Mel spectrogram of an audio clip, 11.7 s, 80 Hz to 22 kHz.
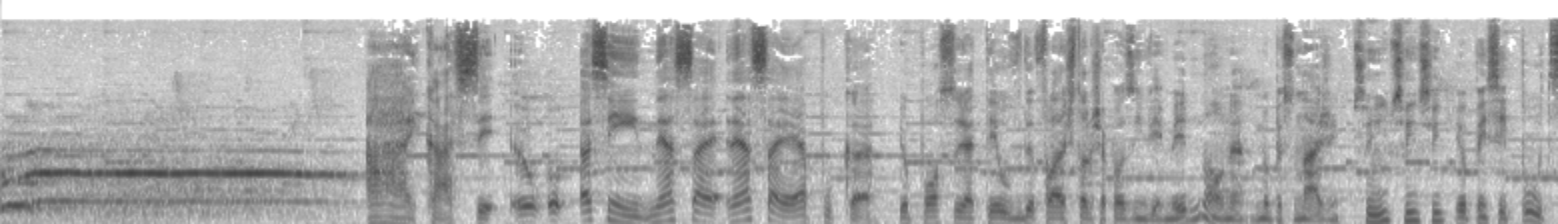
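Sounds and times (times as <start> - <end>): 
distant wolf howl: 0.0 - 2.8
speech: 2.8 - 11.6.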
